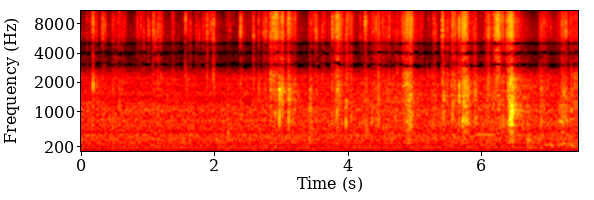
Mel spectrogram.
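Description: Foil trading-card pack wrapper being torn open and crinkled by hand: an irregular crackling rustle with sharp crinkles, loudest about three, five and six and a half seconds in.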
